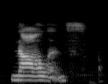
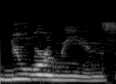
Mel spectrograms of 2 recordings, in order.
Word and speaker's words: New Orleans: orleans and then flew back home so or nollens that's how you pronounce it now lens it's not a new word it's not new orleans it's knowledge gotta pronounce it like how they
